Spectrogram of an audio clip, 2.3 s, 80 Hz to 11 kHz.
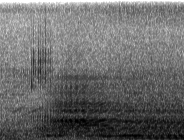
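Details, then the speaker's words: SE152L CD drive reading a CD: whirring tone climbs in pitch as the disc spins up, then holds loud and steady while reading; the drive is noisy but works. "noisy, but it certainly works."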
